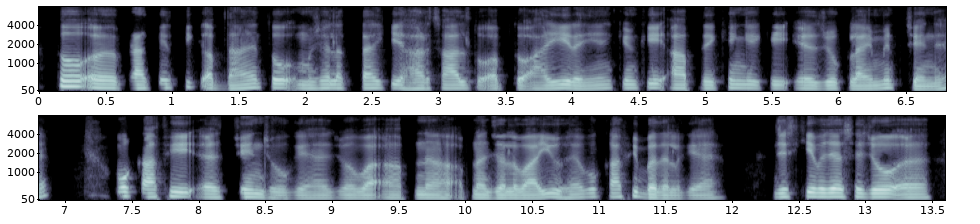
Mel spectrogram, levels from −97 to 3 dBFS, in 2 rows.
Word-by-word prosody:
तो 185 -1 +7
अ, 130 -2 +4
प्राकृतिक 125 +5 -4
आपदाएँ 115 +5 -1
तो 140 -1 +3
मुझे 120 +1 -1
लगता 125 0 -1
है 125 0 0
कि 125 +1 -2
हर 110 0 -2
साल 120 +1 -1
तो - - -8
अब 110 - -3
तो - - 0
आ 110 0 -4
ही 120 +3 +2
रही 110 0 0
हैं 120 +2 -4
क्योंकि 130 +2 -1
आप 120 -1 +1
देखेंगे 125 +1 -1
कि 120 0 -4
अ, 115 -1 -2
जो 115 +1 0
क्लाइमेट 110 +4 -1
चेंज 100 -2 -1
है, 105 - -3 0.5
वो 160 - +6
काफ़ी 145 +3 +4
अ, 120 -1 0
चेंज 125 -4 +1
हो 100 -1 -3
गया 100 0 -4
है 100 0 -4
जो 105 0 -3
व 105 - +2
आपना 105 0 -2
अपना 110 +1 -2
जलवायु 105 +4 +3
है 110 +2 -3
वो 135 +3 -3
काफ़ी 135 +3 -1
बदल 100 -5 +2
गया 100 +1 -4
है, 100 +1 -10 0.4
जिसकी 135 +3 +2
वजह 140 0 +7
से 135 0 0
जो 125 0 +6
अ, 115 0 +2
120 Hz, 220 wpm, -23 LUFS, 110-130 Hz, 0.5 s, तो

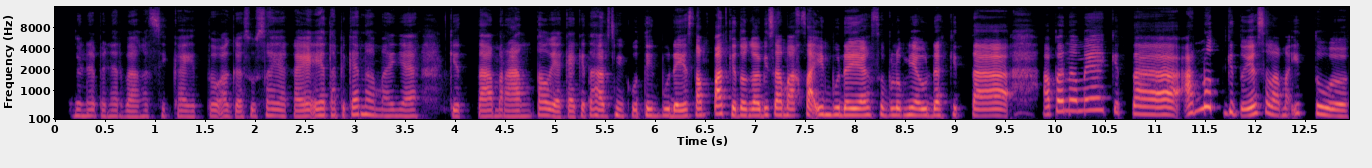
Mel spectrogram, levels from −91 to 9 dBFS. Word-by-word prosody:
Benar 195 0 -10
benar 185 -1 -12
banget 175 +1 -8
sih, 200 - -13
Kak. 180 -1 -8
Itu 175 +1 -9
agak 180 -2 -7
susah 195 +3 -8
ya, 195 - -5
Kak, 180 0 -6
ya? 195 +3 0
Tapi 210 -1 -10
kan, 235 +1 -2
namanya 195 -3 -6 0.3
kita 185 0 -3
merantau 185 +2 -3
ya, 180 -4 -1
Kak, 175 -1 -5
Kita 210 - -5
harus 190 0 -1
ngikutin 200 -1 -4
budaya 195 -3 +3
setempat, 210 +6 +4
gitu. 220 - +3
Nggak 205 0 +3
bisa 225 0 +2
maksain 220 +2 +2
budaya 220 -1 +4
yang 225 - -7
sebelumnya 220 -1 +1
udah 215 0 +2
kita, 205 -2 +2 0.3
apa 340 - +3
namanya, 365 +2 0
kita 245 - +3
anut, 470 +7 +3
gitu 310 -10 -2
ya, 240 +6 +5
selama 220 -6 -3
itu. 240 -9 0
210 Hz, 185 wpm, -25 LUFS, 190-230 Hz, 0.3 s, ya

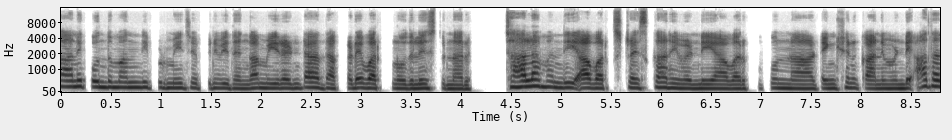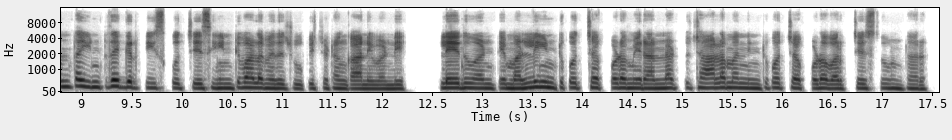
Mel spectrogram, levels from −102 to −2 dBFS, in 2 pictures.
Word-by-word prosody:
కానీ 255 0 +2
కొంతమంది 225 -2 0
ఇప్పుడు 200 +1 -8
మీరు 200 -1 -2
చెప్పిన 195 0 -7
విధంగా, 180 +1 -1
మీరంటే 190 +1 +1
అది 190 -2 -3
అక్కడే 190 +3 -1
వర్క్‌ని 185 -1 -1
ఒదిలేస్తున్నారు. 175 -2 0 0.4
చాలా 250 +4 +6
మంది 215 -3 -1 0.2
ఆ - - +10
వర్క్ 190 -1 0
స్ట్రెస్ 200 -3 0
కానివ్వండి, 185 -5 +1
ఆ - - +2
వర్క్‌కున్న 180 +2 -3 0.3
టెన్షన్ 180 +3 -1
కానివ్వండి, 175 +1 +2
అదంతా 265 -1 +1
ఇంటి 230 -1 -2
దగ్గర 235 -3 +3
తీసుకొచ్చేసి, 195 -1 -2
ఇంటి 190 +2 -2
వాళ్ళ 210 -1 +2
మీద 185 0 +1
చూపిచ్చడం 180 +1 -5
కానివ్వండి, 165 -1 0 0.5
లేదు 205 0 +6
అంటే 190 -1 -3
మళ్ళీ 210 +6 +3
ఇంటికొచ్చాక 210 -1 -3
కూడా 200 0 +1
మీరన్నట్టు 190 +1 -1
చాలామంది 205 0 -1
ఇంటికొచ్చాక 195 0 -4
కూడా 190 - +1
వర్క్ 175 -4 -4
చేస్తూ 185 +1 -4
ఉంటారు. 170 -1 -4
190 Hz, 145 wpm, -21 LUFS, 180-210 Hz, 0.5 s, ఆ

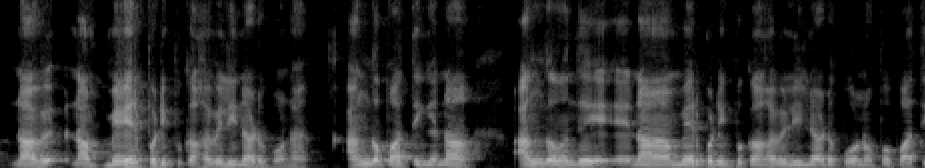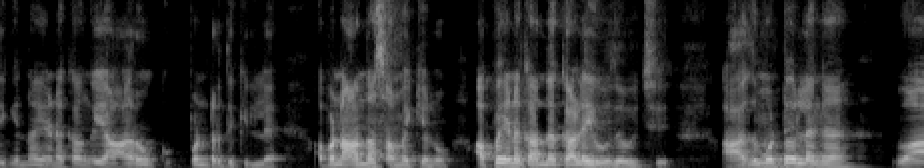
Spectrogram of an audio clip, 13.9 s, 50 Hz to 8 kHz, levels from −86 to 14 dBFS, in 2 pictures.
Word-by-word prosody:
நான்வே 115 -1 +3 0.2
நான் 115 0 0
மேற்படிப்புக்காக 150 -4 0
வெளிநாடு 125 +2 -2
போனேன். 90 0 -10 0.3
அங்க 155 +2 0
பார்த்தீங்கன்னா, 145 -2 -1 0.5
அங்க 165 +1 -1
வந்து 145 +2 -1 0.3
எ - - -4
நான் 125 -1 +1
மேற்படிப்புக்காக 140 -1 -2
வெளிநாடு 130 +1 -3
போனப்போ 125 +1 -6
பார்த்தீங்கன்னா. 120 +1 -8
எனக்கு 120 0 -7
அங்க 110 -2 -8
யாரும் 125 +2 0
குக் - - -30
பண்ணுறதுக்கு 105 -6 -6
இல்ல. 90 - -8 0.4
அப்ப - - +4
நான் 150 +4 +6
தான் 170 - +2
சமைக்கணும். 115 -5 -4 0.2
அப்ப - - -5
எனக்கு 165 -3 +5
அந்த 130 -1 +3
கலை 145 +3 +7
உதவுச்சு. 110 - -4 0.6
அது - - 0
மட்டும் 180 +1 +6
இல்லங்க. 150 -2 +2 0.6
வ - - +1
130 Hz, 145 wpm, -23 LUFS, 120-150 Hz, 0.6 s, கலை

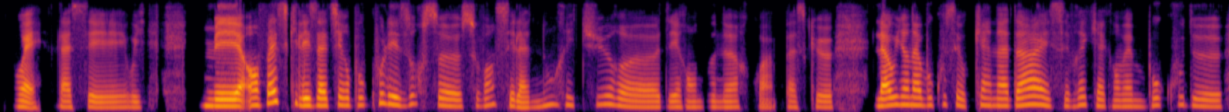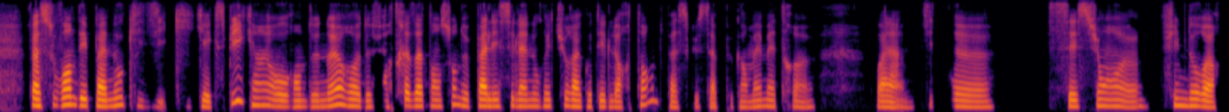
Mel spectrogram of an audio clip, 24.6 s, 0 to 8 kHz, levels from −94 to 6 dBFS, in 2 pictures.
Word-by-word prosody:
Ouais 145 -5 +5 0.2
là 150 0 +1
c'est 145 -1 -1
oui, 145 -1 -5 0.6
mais 175 -1 +9
en 200 - +7
fait, 255 +8 +8
ce 295 - -3
qui 250 - -4
les 190 0 +7
attire 195 +1 +5
beaucoup 200 +6 -4
les 215 -5 +3
ours, 230 -3 -6
heu, 175 -3 +3
souvent 185 +5 -4
c'est 175 -5 -4
la 140 -2 +2
nourriture, 210 +4 -5
heu, 150 -3 +1
des 150 0 -1
randonneurs, 150 0 -6
quoi. - - -7
Parce 150 -2 -7
que, 150 -2 -3 0.4
là 185 +2 +8
où - - +4
il - - -1
y 215 - +4
en 210 - +2
a 200 - +5
beaucoup, 195 +3 -7
c'est 195 -3 -3
au - - -4
Canada 195 +2 +3
et 190 - 0
c'est 175 - -8
vrai 195 +5 -4
qu'il 200 - -9
y - - +1
a - - -5
quand 165 0 -7
même 165 -1 -4
beaucoup 195 +4 -8
de 170 -4 -3 0.4
tu 195 - -2
as - - +9
souvent 195 +3 +3
des 195 -3 +2
panneaux 180 +3 +2
qui 175 - -15
dit 150 -1 -16
qui 160 - -17
qui - - -34
qui 160 - -6
expliquent, 265 - -3
hein, 195 -1 -2
aux 165 -2 0
randonneurs 165 +4 -1
de 160 - -7
faire 160 0 -12
très 180 -2 -3
attention 175 +4 -2
de 180 -4 -4
pas 175 +2 +4
laisser 170 +1 -4
la 170 -2 0
nourriture 170 +1 -5
à 165 - +3
côté 160 0 -6
de 155 - -10
leur 150 -1 -5
tente 230 +8 -7
parce 145 -2 -6
que - - -16
ça - - -7
peut, - - -25
quand 150 -1 -8
même, 165 +3 -5
être, 165 - -8
heu, 145 +1 -8 0.6
voilà, 150 -2 0
une 140 -3 -13
petite, - - -22 0.2
heu, 155 -1 -3 0.6
session, 170 +1 -4
heu, 145 -2 -4 0.2
film 190 -2 -5
d'horreur. 165 -5 +2
175 Hz, 215 wpm, -23 LUFS, 155-195 Hz, 0.6 s, mais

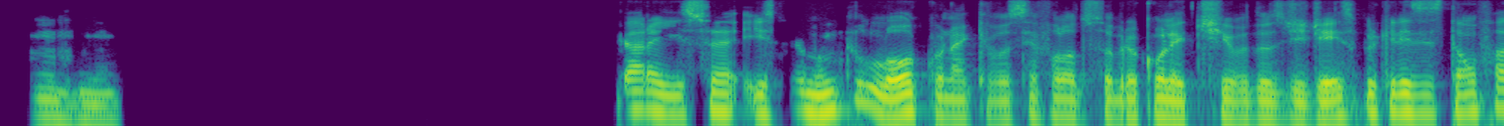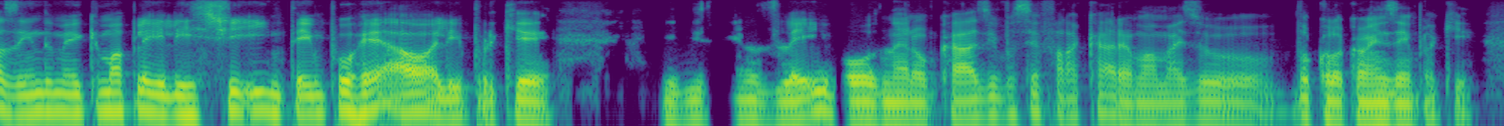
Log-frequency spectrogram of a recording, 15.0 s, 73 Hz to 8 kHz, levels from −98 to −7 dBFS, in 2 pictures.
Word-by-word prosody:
Uhum. 85 -4 -7 2.5
Cara, 135 -1 +2
isso 115 +2 0
é 125 - +2
isso 115 -1 -3
é - - -5
muito 125 +7 +2
louco, 115 -4 +5
né, 95 -1 -1
que 95 - -13
você 95 -1 -4
falou 100 -3 -2
sobre 95 +3 -2
o - - +1
coletivo 95 -1 +1
dos 95 -2 0
DJs, 95 +3 +2
porque 120 0 -2
eles 120 -1 +4
estão 120 +2 -2
fazendo 125 -2 0
meio 120 -1 +1
que - - -9
uma 130 0 +3
playlist 115 -4 +1
em 130 -1 +1
tempo 115 +3 +2
real 115 - +5
ali, - - +2
porque 95 -2 0 0.6
existem 95 +2 -7
as 90 -2 -6
lane 100 +9 +2
holes, 90 -1 +2
né, 90 0 +1
no 90 -1 -1
caso, 95 +4 -1
e - - -3
você 110 +3 -7
fala: 105 -3 -7
"Caramba, 85 -3 -4
mas 85 +1 -6
o", 85 -2 -4
vou 105 -3 -4
colocar 90 -1 0
um - - +3
exemplo 85 -1 0
aqui, - - -11
100 Hz, 190 wpm, -23 LUFS, 90-120 Hz, 2.5 s, louco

